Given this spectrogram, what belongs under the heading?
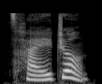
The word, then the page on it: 财政: cái zhèng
